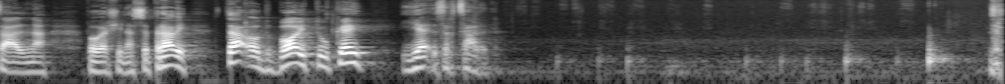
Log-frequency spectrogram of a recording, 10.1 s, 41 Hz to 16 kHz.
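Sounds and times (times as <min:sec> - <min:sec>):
marker pen writing on whiteboard: 0:04.3 - 0:09.8.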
